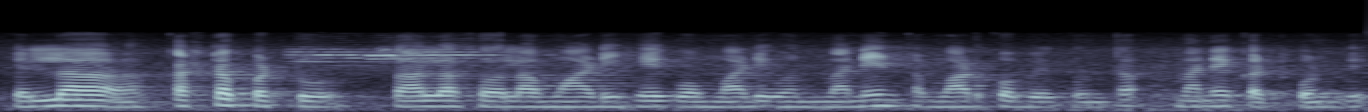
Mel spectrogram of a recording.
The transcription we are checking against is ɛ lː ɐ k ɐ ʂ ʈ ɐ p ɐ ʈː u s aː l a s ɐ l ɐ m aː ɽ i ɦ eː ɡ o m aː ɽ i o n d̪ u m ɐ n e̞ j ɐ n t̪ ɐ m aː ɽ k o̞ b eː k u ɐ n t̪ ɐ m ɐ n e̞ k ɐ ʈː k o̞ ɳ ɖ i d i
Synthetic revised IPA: ɛ lː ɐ k ɐ ʂ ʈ ɐ p ɐ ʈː u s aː l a s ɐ l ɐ m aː ɽ i ɦ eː ɡ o m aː ɽ i o n d̪ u m ɐ n e̞ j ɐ n t̪ ɐ m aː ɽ k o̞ b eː k u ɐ n t̪ ɐ m ɐ n e̞ k ɐ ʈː k o̞ ɳ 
